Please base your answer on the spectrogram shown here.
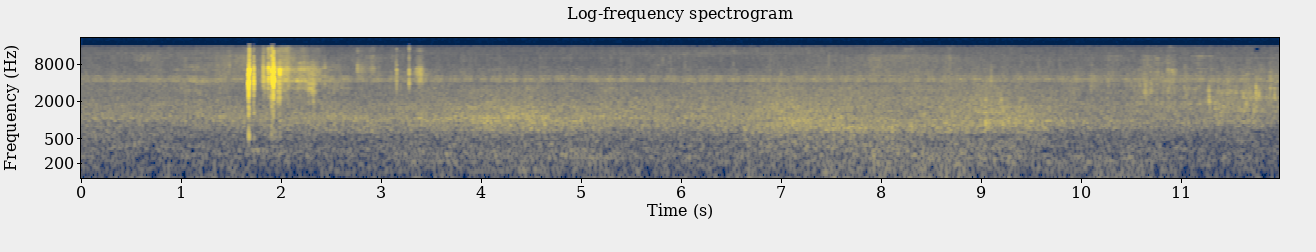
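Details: Outdoor rumble of distant traffic with a couple of brief sharp clicks early on; no animal voice.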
